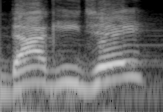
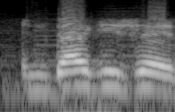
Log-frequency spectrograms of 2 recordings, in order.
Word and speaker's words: Ndagijé: Ndagijé, pronounce it for me again. Ndagijé? Ndagijé, that's correct.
